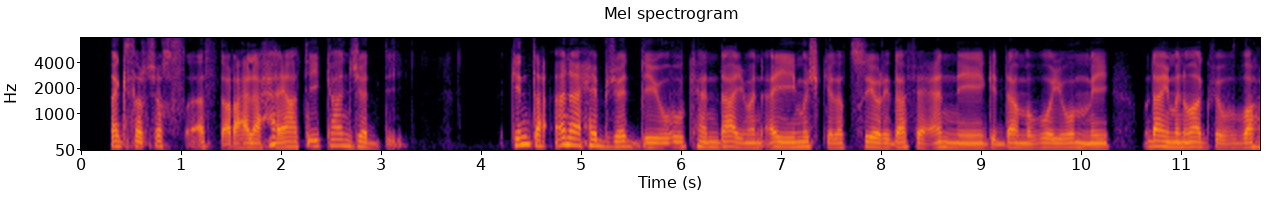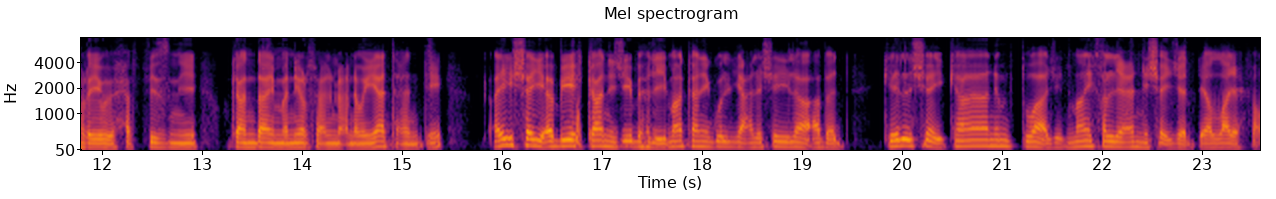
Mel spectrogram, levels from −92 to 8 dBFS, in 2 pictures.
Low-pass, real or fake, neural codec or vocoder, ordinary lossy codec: none; real; none; none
